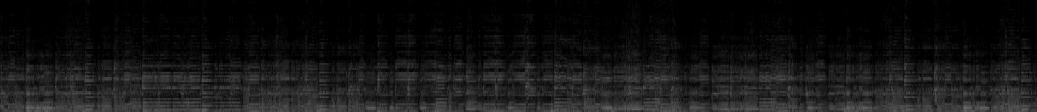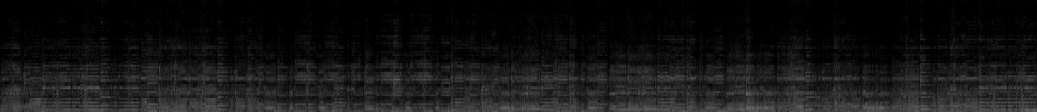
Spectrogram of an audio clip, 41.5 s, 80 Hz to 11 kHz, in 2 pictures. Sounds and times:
Cello: 0:00.0 - 0:41.4.

